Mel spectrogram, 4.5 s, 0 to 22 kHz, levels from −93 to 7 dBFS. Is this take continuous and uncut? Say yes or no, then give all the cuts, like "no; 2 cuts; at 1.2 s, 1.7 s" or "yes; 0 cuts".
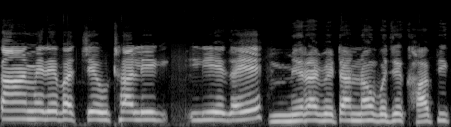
no; 1 cut; at 2.7 s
